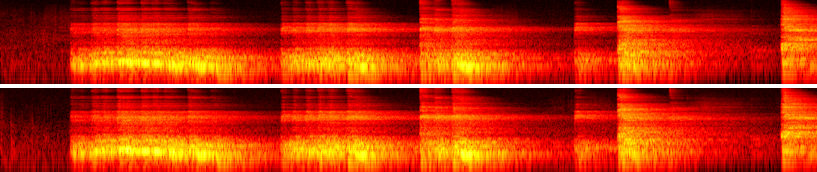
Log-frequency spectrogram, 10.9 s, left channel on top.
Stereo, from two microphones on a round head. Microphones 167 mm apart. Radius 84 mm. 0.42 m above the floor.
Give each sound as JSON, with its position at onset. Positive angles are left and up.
{"t": 0.9, "sound": "a cough", "side_deg": 20, "distance_m": 2.0}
